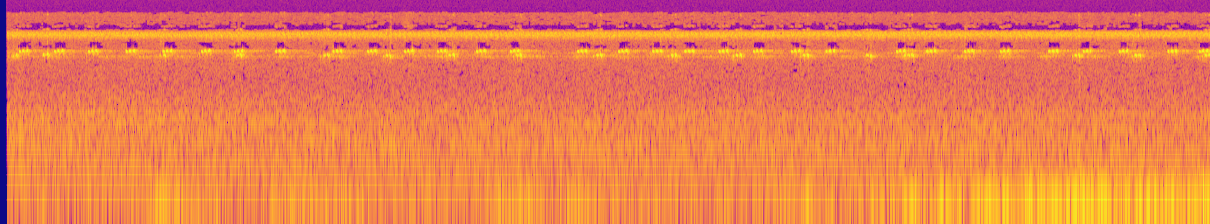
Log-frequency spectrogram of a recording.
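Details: Crickets chirping in a steady, rapid series of short high pulses, roughly three per second, with a continuous higher buzz from more insects above and a soft low rumble beneath.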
